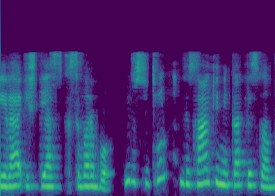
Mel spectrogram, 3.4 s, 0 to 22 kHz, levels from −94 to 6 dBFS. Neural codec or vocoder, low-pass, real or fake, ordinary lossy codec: codec, 16 kHz, 2 kbps, FreqCodec, larger model; 7.2 kHz; fake; AAC, 32 kbps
